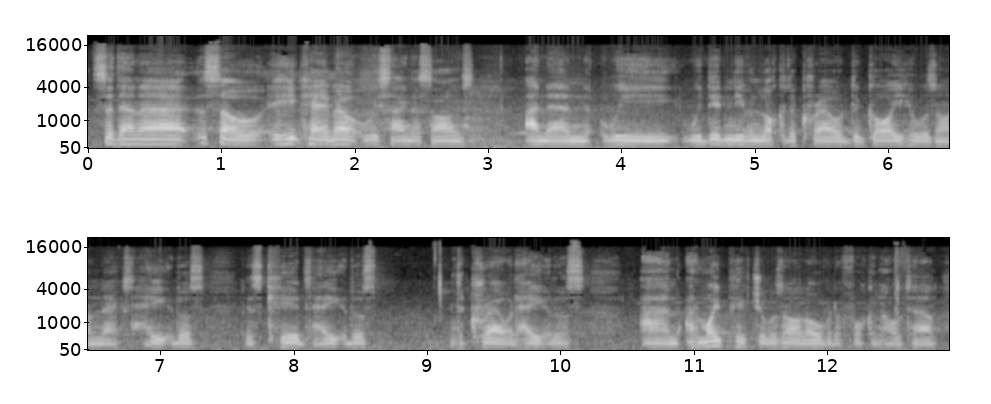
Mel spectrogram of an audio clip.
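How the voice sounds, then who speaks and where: A male comedian telling an animated, profanity-laced story in casual chat, laughing as he goes. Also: on the low side, moderate pace. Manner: animated, swears freely, laughs through his story. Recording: clear background noise.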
